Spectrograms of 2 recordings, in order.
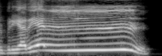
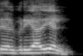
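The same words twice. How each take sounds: First: The final sound is pronounced like an R. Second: The final sound is pronounced like an L.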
